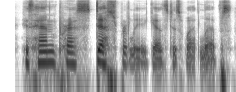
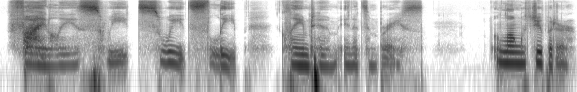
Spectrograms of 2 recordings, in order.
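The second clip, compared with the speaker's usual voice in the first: usual speaking voice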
